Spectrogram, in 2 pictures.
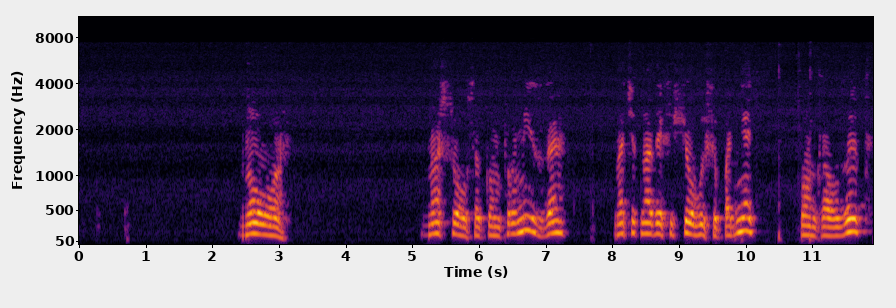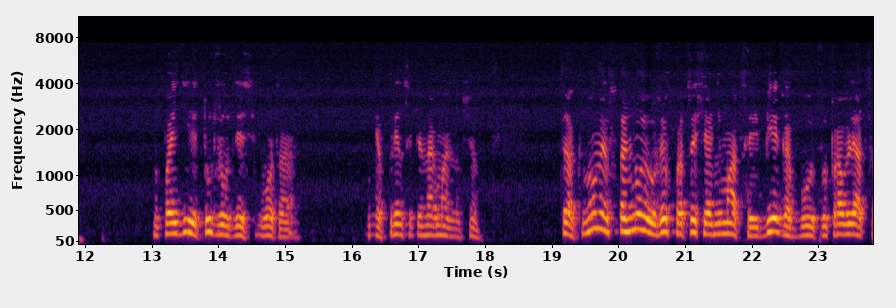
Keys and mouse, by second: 0.8-7.7 drag, 10.8 ctrl+z, 21.9 middle click, 23.0 middle click.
